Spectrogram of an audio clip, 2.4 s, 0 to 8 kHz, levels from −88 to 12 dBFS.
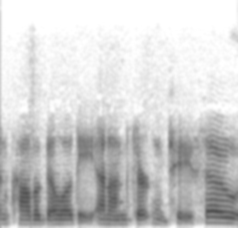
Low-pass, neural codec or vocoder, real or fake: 7.2 kHz; codec, 24 kHz, 0.9 kbps, WavTokenizer, medium speech release version 2; fake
